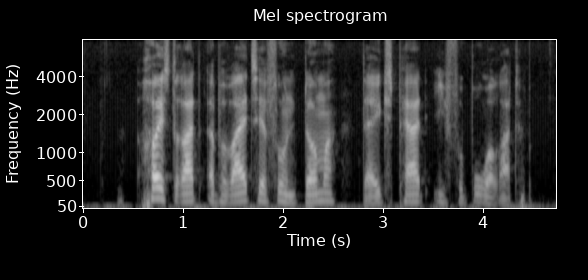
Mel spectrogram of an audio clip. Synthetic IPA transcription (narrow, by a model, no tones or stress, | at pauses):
hɒ̽ɪsd̥ʁɑd̥æɐpʰɒ̽ʋɑ̈ɪ̰t͡sʰe̝læfɔ̰̽ːe̝nd̥ɒ̽mɐd̥ɑ̈æɐeɡ̥sb̥ʰæɐ̰d̥ifɒ̽b̥ʁṵːɐʁɑ̈d̥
